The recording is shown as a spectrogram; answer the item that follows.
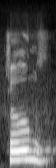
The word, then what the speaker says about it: tombs: Combs, bombs, tombs, games. Tombs, the words have b at the end, but the last sound is m. B is silent here.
